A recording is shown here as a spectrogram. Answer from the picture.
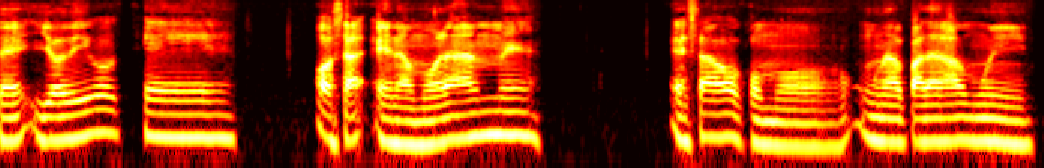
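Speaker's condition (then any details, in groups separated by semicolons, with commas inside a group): Cerebral palsy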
